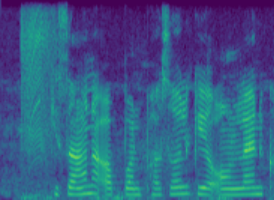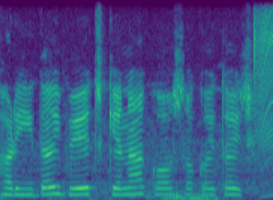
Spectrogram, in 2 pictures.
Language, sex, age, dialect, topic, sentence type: Maithili, female, 18-24, Southern/Standard, agriculture, question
